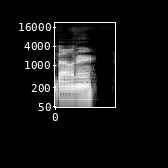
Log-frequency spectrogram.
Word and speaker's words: Boehner: I think it was John Boehner, but his name is spelled like boner. Not like specifically, like B-O-H. And then it was like E-N-E-R or some shit. But we always called him Boner.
